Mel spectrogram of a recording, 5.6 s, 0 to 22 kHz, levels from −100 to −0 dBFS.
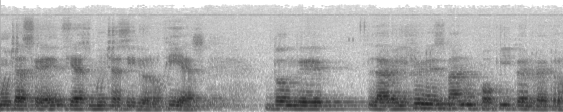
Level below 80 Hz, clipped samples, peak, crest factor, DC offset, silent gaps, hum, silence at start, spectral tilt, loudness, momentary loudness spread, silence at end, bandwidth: -68 dBFS; under 0.1%; -6 dBFS; 18 dB; under 0.1%; none; none; 0 s; -7 dB/octave; -24 LUFS; 10 LU; 0 s; 16.5 kHz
